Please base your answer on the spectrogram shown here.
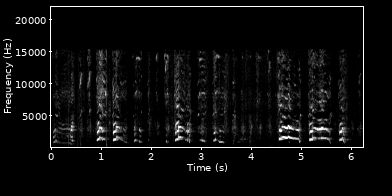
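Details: Collie puppies, 73 and 86 days old, recorded 12 August 2013, whimper in a steady run of short high whines, each bending downward, repeated roughly twice a second with brief quiet gaps.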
